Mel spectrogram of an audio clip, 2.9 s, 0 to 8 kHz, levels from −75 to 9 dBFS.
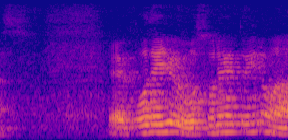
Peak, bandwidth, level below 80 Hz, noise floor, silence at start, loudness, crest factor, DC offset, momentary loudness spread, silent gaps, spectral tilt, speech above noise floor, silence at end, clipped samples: -6 dBFS; 7.6 kHz; -68 dBFS; -45 dBFS; 0 s; -20 LUFS; 16 dB; under 0.1%; 24 LU; none; -7.5 dB/octave; 26 dB; 0 s; under 0.1%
